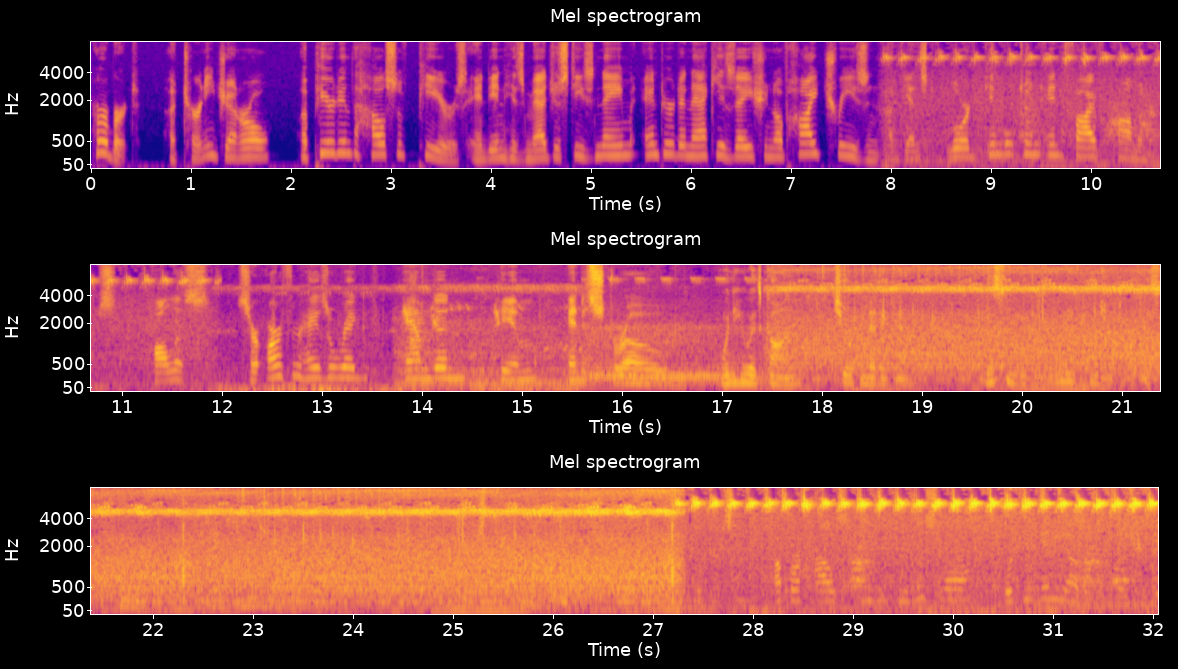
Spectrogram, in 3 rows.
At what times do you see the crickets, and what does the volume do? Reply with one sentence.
You can hear the crickets from 7.8 to 32.0 s, getting louder.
